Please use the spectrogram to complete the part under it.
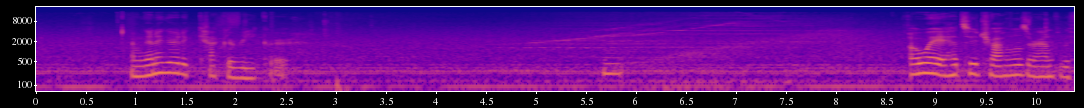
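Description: A young woman talks casually into a close microphone.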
